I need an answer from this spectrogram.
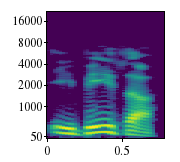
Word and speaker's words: Ibiza: away, but this is the actual spot in Ibiza. No, it's pronounced Ibiza.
